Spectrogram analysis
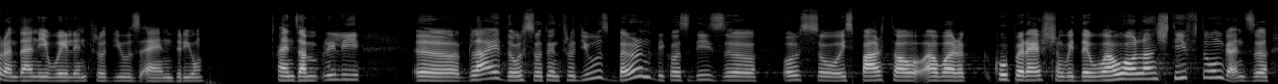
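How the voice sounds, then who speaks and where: Italian-accented woman host, hesitant with fillers, crisp voice, echoing hall. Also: medium pitch. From Italy. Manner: hesitant, many fillers, warm thanks. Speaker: event director and host. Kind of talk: conference introduction speech. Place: large event hall on stage. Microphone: handheld microphone. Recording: long hall reverb.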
